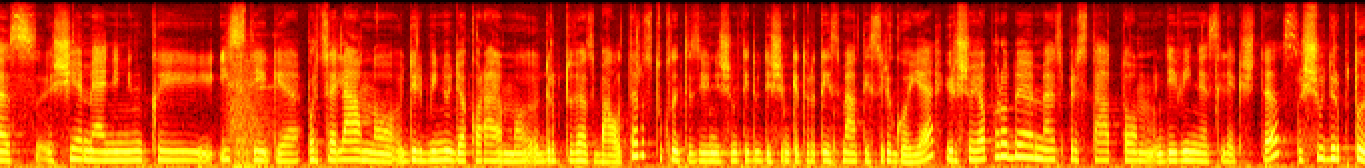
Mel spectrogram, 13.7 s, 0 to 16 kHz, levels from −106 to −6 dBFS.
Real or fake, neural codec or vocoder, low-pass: real; none; 14.4 kHz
